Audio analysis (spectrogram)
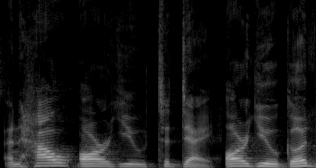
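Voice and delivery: dragged-out, word-by-word robot delivery; slow robotic speech. Shown as a demonstration. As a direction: speak like a sluggish robot, stretching every word. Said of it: "very few humans talk like this".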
